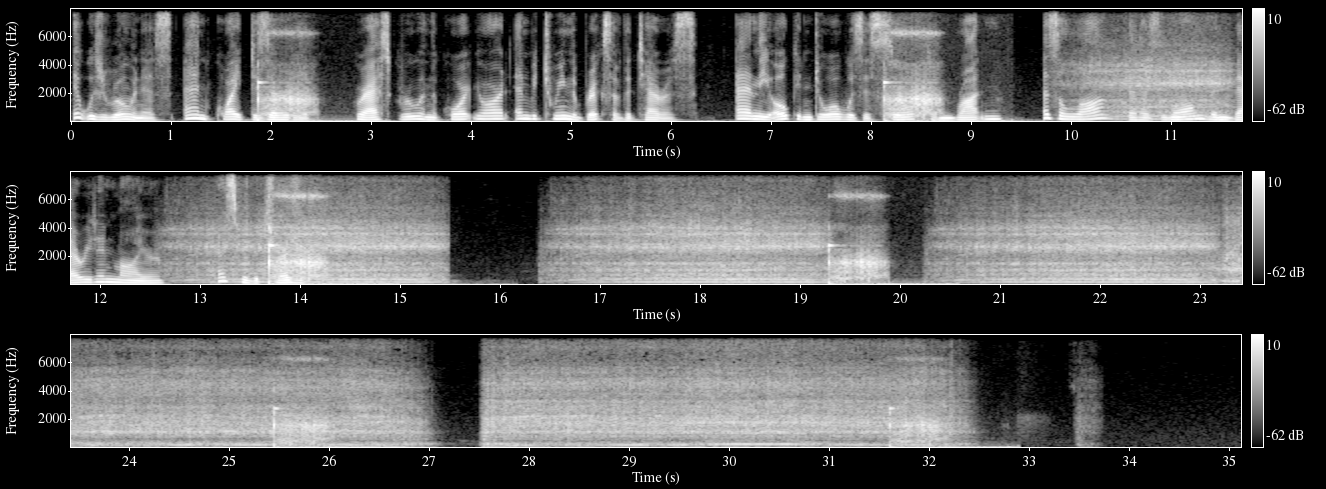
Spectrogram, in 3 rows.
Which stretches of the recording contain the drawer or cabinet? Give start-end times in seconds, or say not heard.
not heard.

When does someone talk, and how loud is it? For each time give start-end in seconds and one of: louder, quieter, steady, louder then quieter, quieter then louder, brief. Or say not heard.
0.0-14.1 steady.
